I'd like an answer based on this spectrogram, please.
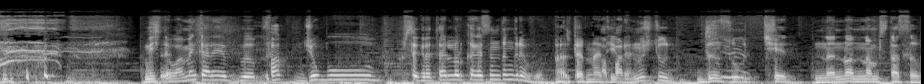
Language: Romanian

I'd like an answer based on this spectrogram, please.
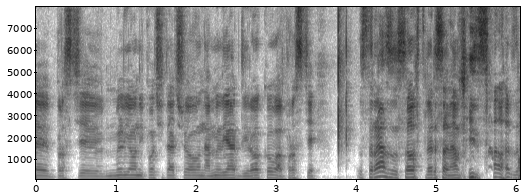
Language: Slovak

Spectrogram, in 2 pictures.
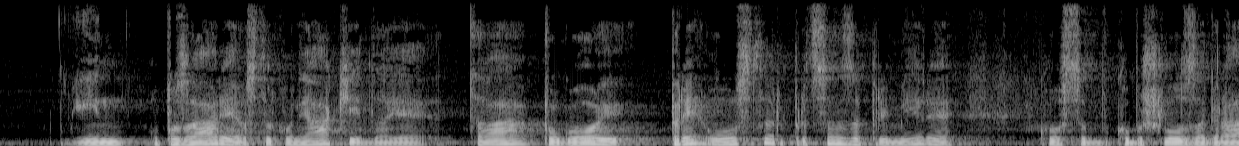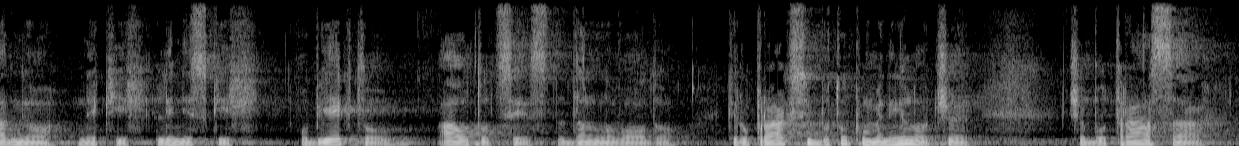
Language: Slovenian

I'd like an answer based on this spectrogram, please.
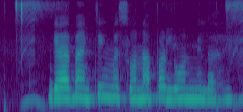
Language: Magahi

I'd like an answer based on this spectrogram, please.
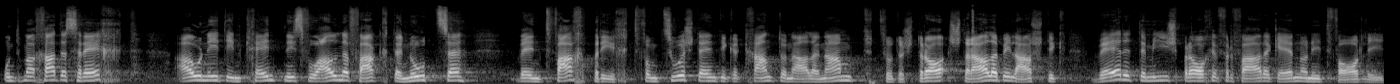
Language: Swiss German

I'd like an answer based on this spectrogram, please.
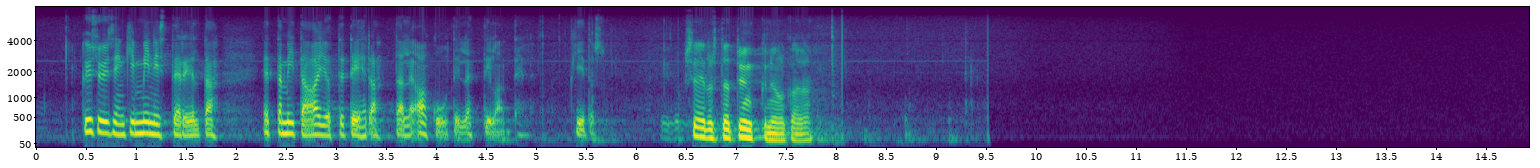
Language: Finnish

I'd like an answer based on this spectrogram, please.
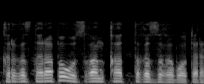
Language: Kazakh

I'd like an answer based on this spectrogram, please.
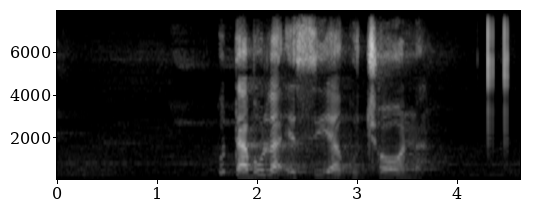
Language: Xhosa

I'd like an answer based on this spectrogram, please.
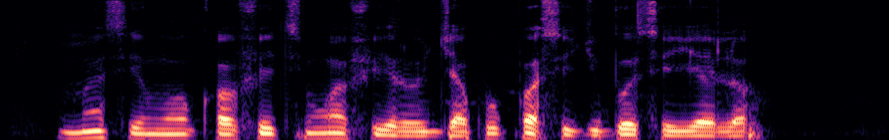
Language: Yoruba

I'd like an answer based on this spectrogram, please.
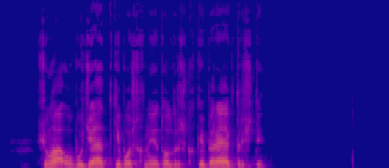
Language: Uyghur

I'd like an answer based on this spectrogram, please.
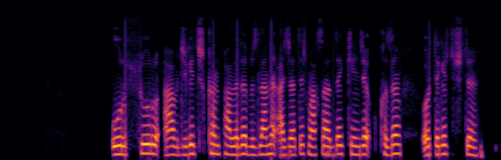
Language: Uzbek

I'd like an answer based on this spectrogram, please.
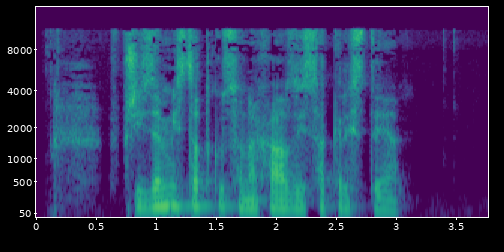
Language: Czech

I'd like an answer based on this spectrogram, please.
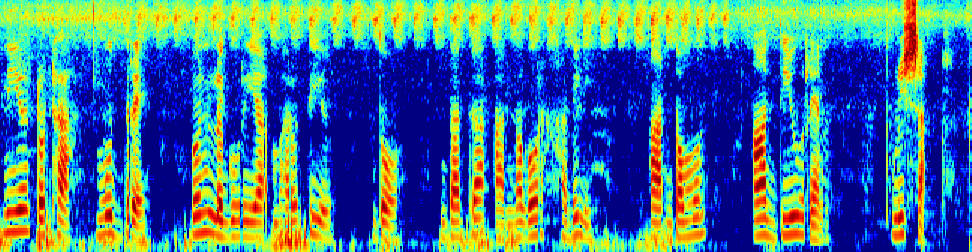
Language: Santali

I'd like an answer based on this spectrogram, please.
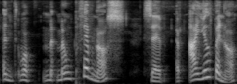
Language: Welsh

